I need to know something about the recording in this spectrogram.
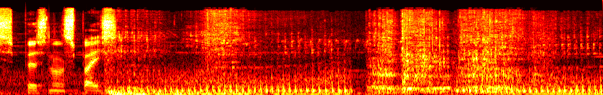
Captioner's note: growling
